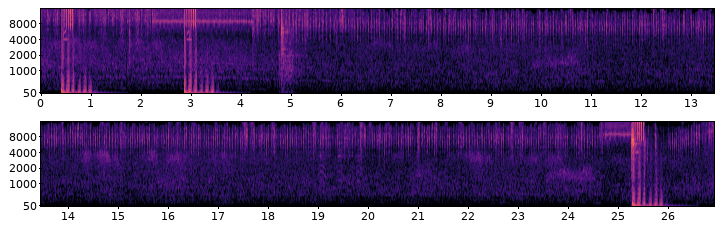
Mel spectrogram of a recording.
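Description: A bicycle lands with heavy thuds.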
